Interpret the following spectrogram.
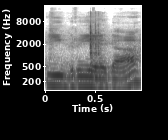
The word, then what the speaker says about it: y: the word and and it is pronounced like two English e's together e.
